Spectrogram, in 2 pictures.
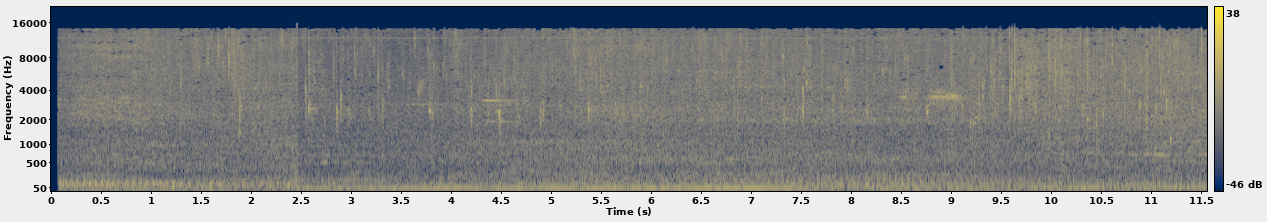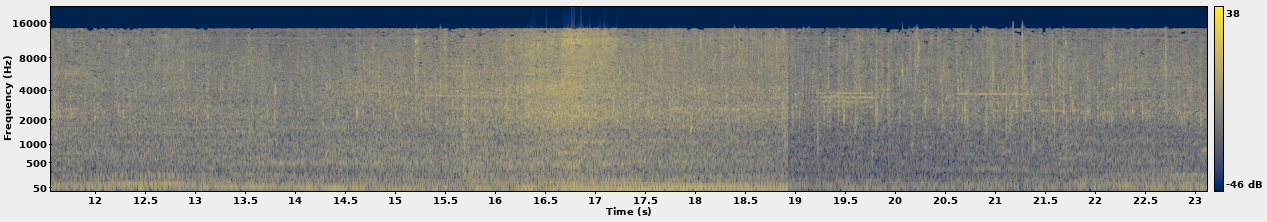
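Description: Wet squelching and plastic-bag rustling of raw chicken wings being kneaded by hand into a masala marinade, over a steady low street rumble. The noise swells for a few seconds near the end, then drops suddenly.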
